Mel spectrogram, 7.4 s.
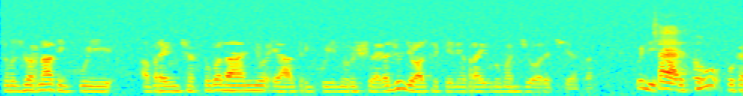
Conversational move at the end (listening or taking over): listening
